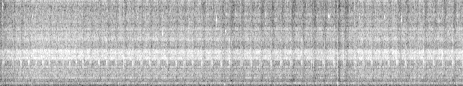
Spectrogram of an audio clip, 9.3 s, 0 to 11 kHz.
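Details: Oldsmobile Silhouette van, jump-started, code P0302 (cylinder 2 misfire): bright, uneven ticking and clatter over a rough-running engine at about three per second. The noise and misfire came from a loose bolt on the rocker arm.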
